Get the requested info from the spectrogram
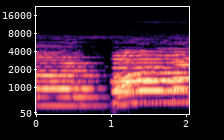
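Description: Harmonium holding notes that fade almost away just before a second in, then a woman's voice comes in singing a kirtan line, sliding up in pitch, over the harmonium's renewed held notes.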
